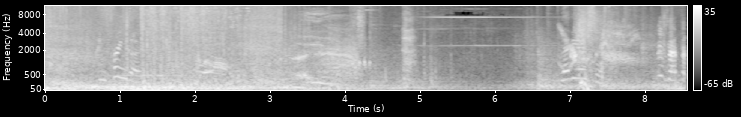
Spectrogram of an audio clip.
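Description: A Confringo blasting spell erupts in loud, booming explosions with crashing debris and whooshes, close and forceful, dying down briefly before another burst; voices are heard amid the blasts.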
